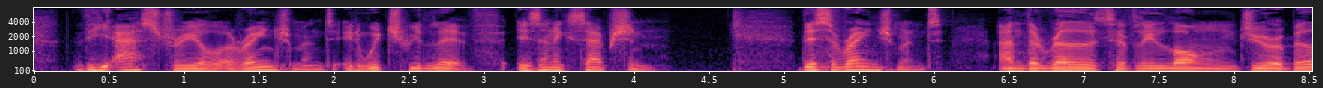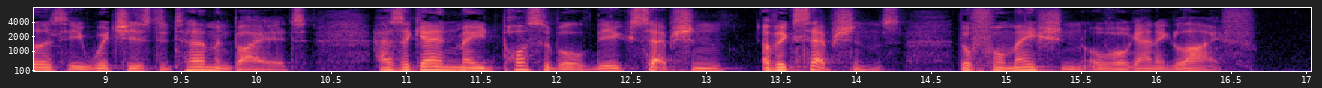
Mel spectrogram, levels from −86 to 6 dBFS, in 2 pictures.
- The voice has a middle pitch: No, low, 115 Hz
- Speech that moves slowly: Yes, slow, 125 wpm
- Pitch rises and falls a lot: No, average, 3.8 semitones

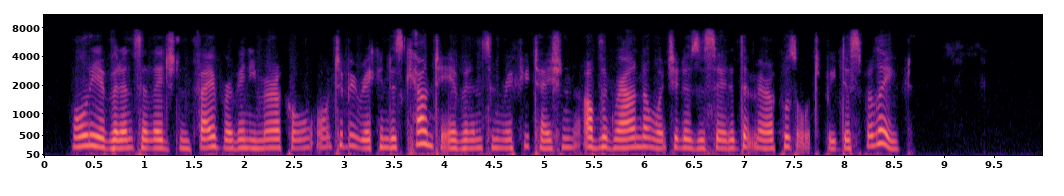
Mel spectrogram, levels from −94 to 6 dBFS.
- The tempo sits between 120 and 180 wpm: No, average, 190 wpm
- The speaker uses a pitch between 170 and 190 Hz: No, high, 200 Hz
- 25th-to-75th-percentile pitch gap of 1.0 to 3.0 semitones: Yes, narrow, 2.4 semitones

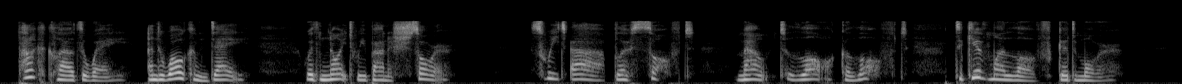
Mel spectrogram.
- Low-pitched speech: No, high, 215 Hz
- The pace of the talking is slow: Yes, slow, 120 wpm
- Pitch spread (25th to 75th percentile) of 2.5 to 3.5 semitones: Yes, average, 2.9 semitones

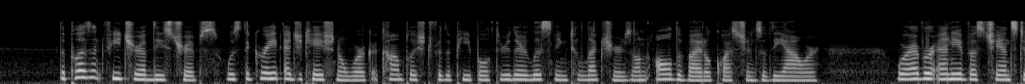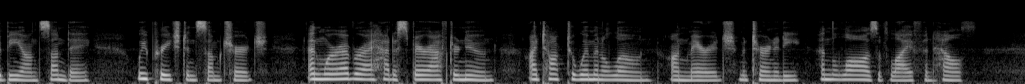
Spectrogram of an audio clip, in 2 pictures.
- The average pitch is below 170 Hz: No, high, 215 Hz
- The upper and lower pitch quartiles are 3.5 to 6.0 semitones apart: No, average, 2.9 semitones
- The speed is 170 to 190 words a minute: Yes, average, 185 wpm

